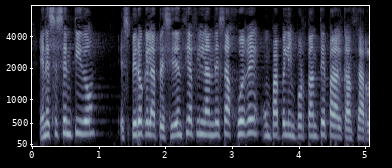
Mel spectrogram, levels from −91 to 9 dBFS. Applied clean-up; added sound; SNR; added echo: none; none; none; none.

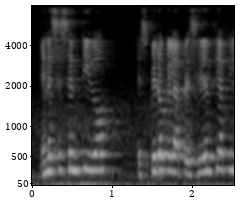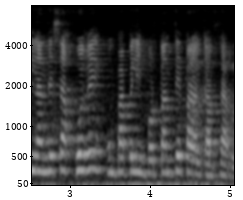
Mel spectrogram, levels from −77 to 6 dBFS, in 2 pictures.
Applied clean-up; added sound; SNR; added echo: none; Cricket / Motor vehicle (road); 15 dB; reverberation time 0.5 s.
